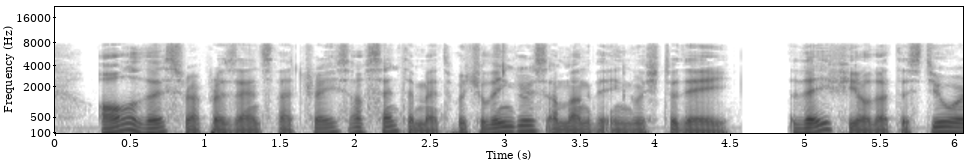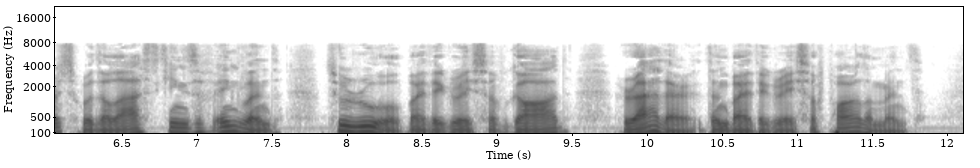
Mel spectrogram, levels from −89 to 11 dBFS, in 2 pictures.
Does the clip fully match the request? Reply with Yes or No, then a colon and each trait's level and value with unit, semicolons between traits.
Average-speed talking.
Yes: average, 195 wpm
